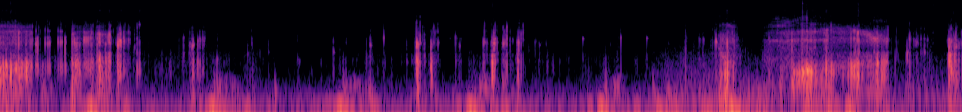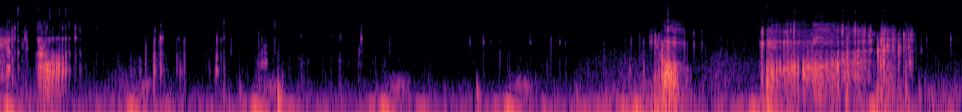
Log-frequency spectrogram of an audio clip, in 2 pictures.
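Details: Digestion stomach noises: low gurgling and rumbling bursts from the belly, ordinary bowel sounds.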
